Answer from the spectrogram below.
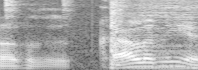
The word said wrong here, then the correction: Conley: or Colony, whatever dude's name is. From, Memphis. – Oh, Mike Conley. – Yeah, Conley.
